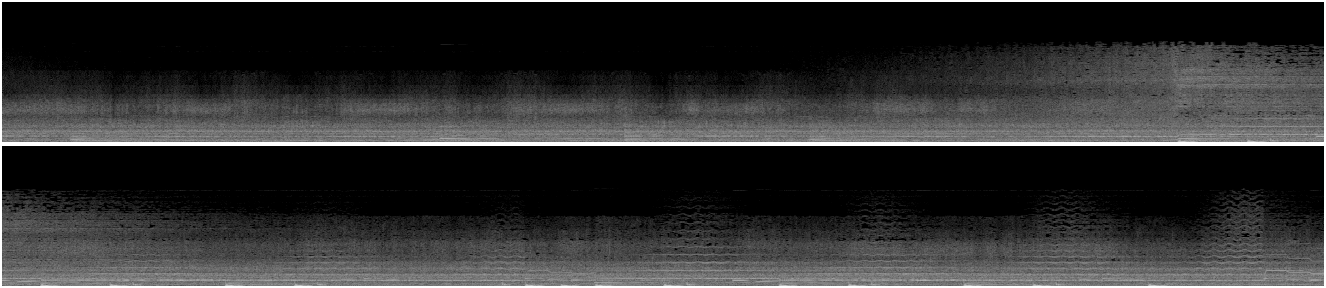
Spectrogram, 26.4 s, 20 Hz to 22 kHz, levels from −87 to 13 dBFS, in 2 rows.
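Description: No technical faults can be heard anywhere in the signal.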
